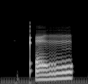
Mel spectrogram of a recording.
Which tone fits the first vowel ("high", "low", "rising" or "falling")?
rising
